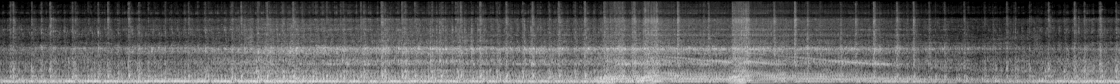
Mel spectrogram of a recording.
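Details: Black ČZ two-stroke motorcycle after engine repair: steady idle with a couple of clean blips and quick return to idle, no knocks or rattles; engine runs healthy.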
